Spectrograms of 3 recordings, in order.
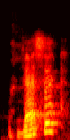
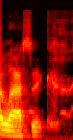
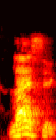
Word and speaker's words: Lascsak: and please forgive me if i said your name wrong but vessek that was way off that's uh lasik classic classic classic that was best but listen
